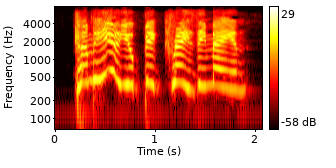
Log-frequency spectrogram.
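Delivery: very high, loud hollered shout. Narrating a story, Darlene calls out to a man, hollering. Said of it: "Darlene hollered".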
